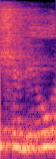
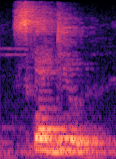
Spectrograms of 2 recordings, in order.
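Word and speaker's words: schedule: और नाल ही इत्थे एक आपां नवां वर्ड सीख रहे हैं, इन्हें शेड्यूल नहीं कहना, अजकल जिहड़ी इहदी प्रोनाउंसिएशन है वो हैगी है स्कैड्यूल, स्कैड्यूल।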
